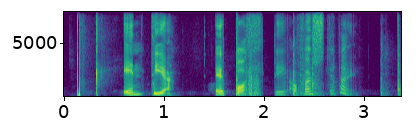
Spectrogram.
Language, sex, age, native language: Icelandic, male, 13, Icelandic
